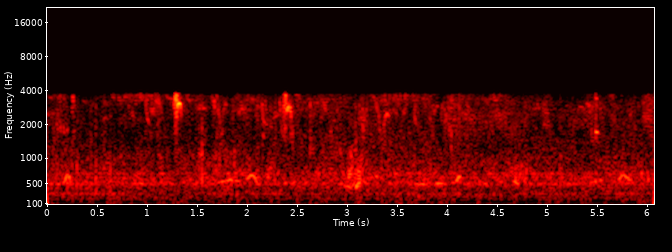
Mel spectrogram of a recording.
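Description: Many small wild birds chirping and calling, with one louder chirp about a second in, over a steady hiss of background noise.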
